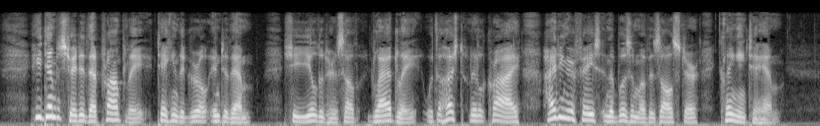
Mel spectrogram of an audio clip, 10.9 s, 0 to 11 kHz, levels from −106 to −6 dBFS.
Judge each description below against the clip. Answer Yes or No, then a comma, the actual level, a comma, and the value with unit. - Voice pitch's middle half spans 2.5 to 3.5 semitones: No, average, 4.7 semitones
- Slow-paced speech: No, average, 165 wpm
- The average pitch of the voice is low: Yes, low, 130 Hz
